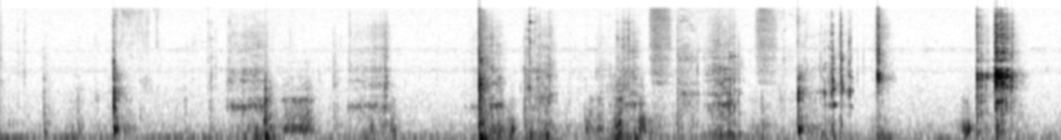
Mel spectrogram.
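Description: Hand can opener cutting open a metal can of dog food: irregular metallic clicks and short rasping turns, with a few sharper knocks, the loudest about five seconds in and at the end.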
